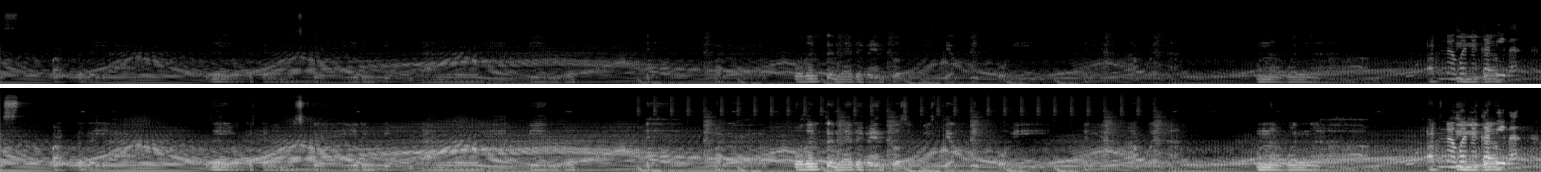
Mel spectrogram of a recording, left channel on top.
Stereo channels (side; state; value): left; quieter; 18.9 dB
